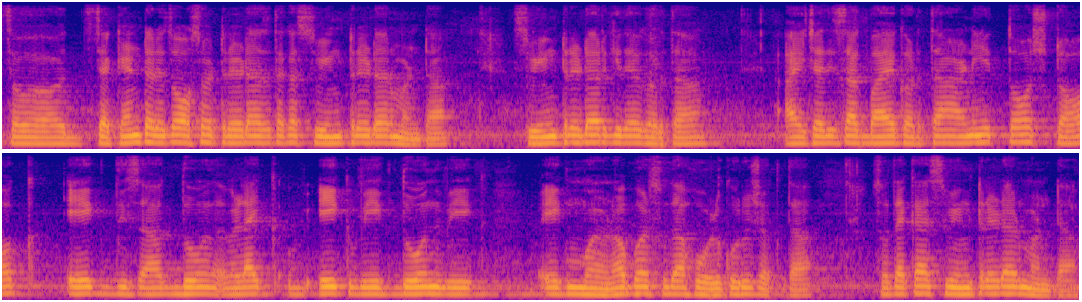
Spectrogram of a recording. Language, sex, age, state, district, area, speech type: Goan Konkani, male, 18-30, Goa, Tiswadi, rural, spontaneous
